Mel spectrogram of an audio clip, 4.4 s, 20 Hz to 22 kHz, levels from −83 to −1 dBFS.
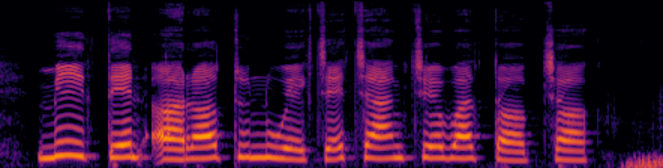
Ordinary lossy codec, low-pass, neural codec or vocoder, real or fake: none; none; none; real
